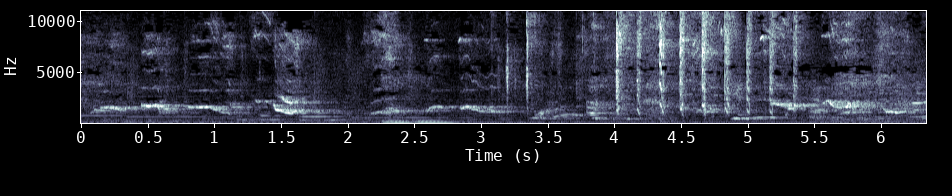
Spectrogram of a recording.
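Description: Young Cavapoo puppy whimpering in short, high-pitched cries that slide down in pitch: a nervous puppy. A quick run of sharp clicks comes about two thirds of the way through.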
